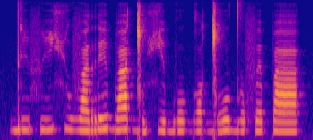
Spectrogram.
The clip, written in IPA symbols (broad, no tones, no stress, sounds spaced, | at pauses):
d̪ i f i ç u v a r e b a ɡ͡ǀ o ç e b o ɡ ɔ ɡ͡ǀ o d̪ ɤ f ɛ p a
